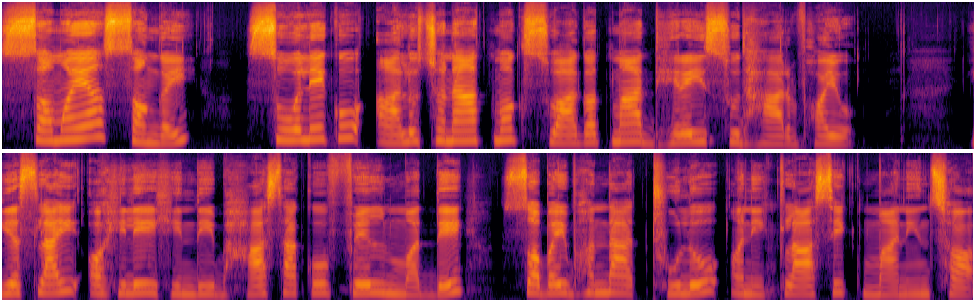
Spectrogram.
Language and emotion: Nepali, neutral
